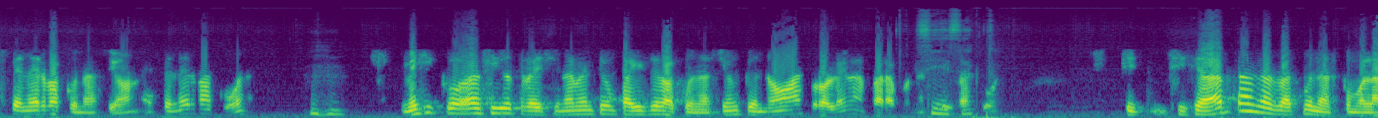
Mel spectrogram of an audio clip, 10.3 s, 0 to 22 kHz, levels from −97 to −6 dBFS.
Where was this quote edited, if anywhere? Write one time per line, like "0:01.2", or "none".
0:06.0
